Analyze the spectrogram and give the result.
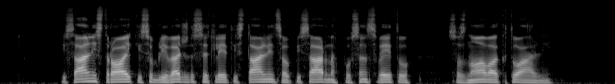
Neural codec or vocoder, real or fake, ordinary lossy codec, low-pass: none; real; none; 19.8 kHz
